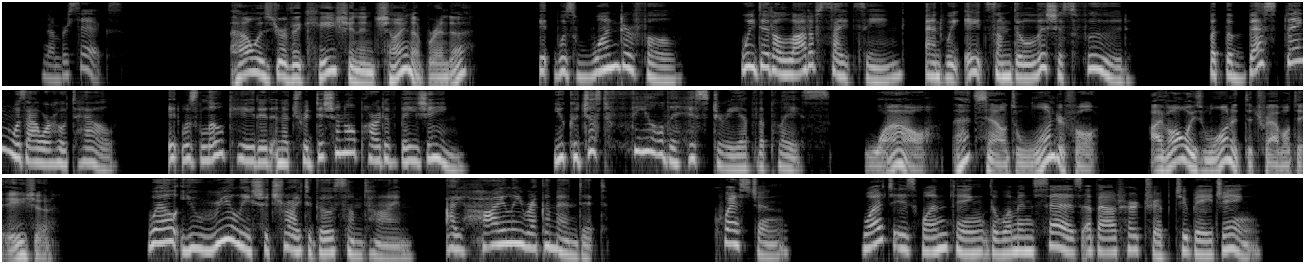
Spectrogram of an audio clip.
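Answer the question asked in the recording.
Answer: Her hotel was the best thing; it was in a traditional part of Beijing.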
